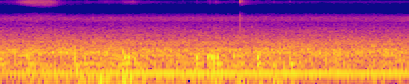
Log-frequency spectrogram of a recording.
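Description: A steady low mechanical hum with faint, irregular soft knocks and rustle.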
